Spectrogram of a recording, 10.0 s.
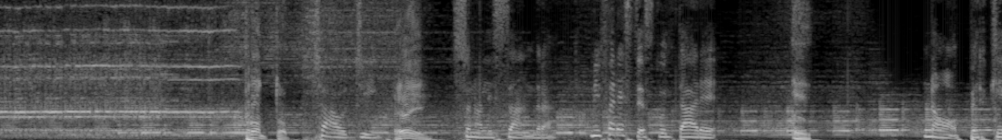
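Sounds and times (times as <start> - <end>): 
mobile phone ringing: 0.0 - 4.0
speech: 2.5 - 7.3, 7.9 - 8.2, 9.3 - 10.0.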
